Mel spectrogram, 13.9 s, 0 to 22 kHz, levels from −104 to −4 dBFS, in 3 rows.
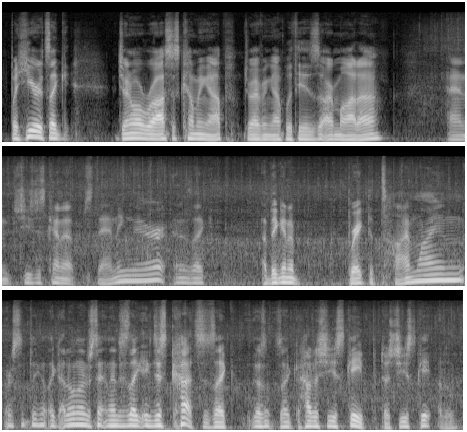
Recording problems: household noises; faint; from 4.5 s on; 25 dB below the speech

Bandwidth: 16 kHz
